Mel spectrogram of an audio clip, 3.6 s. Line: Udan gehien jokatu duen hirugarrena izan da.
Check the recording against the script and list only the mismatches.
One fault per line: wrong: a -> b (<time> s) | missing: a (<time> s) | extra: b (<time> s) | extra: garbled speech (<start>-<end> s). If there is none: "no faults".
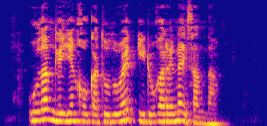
no faults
